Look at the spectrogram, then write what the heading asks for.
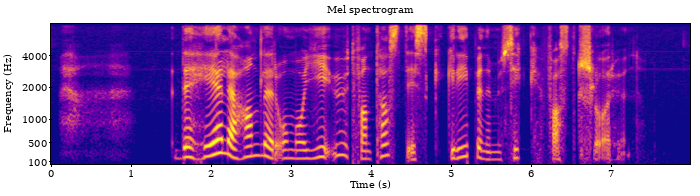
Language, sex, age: Norwegian, female, 55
